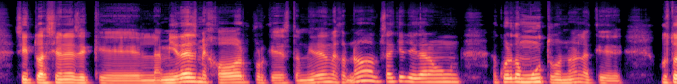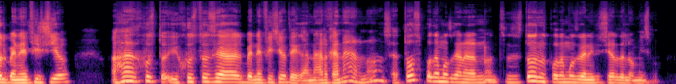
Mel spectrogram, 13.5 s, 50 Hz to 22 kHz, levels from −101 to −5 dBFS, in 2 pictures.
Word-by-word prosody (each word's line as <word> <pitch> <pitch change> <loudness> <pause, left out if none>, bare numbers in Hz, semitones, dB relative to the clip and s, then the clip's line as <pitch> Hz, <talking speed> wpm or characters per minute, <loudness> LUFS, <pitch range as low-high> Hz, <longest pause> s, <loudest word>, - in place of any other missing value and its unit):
situaciones 140 +1 +2
de 130 0 0
que 115 -2 -4
la 120 +1 -3
mi 135 +1 +4
idea 175 +6 +7
es 190 - +6
mejor 150 -2 0
porque 125 -4 -7
esto, 120 -1 -10
la 120 - -4
mi 130 - -1
idea 165 +3 0
es 175 - -2
mejor. 155 -2 -5
No, 220 +4 0
pues, 190 -3 -8
hay 180 - -2
que 200 - -2
llegar 170 -3 0
a 170 - -1
un 170 0 -3 0.3
acuerdo 170 +4 +1
mutuo, 160 -5 +1
¿no? 135 +2 -1
En 160 - -5
la 140 -4 -6
que 115 -3 -6 0.4
justo 145 +1 +1
el 155 - +5
beneficio, 150 +5 +2 0.4
ajá, 210 0 +3
justo 205 -1 -2
y - - -1
justo 180 +4 -1
sea 170 -2 +5
el 155 - 0
beneficio 145 +1 0
de 130 -3 +1
ganar-ganar, 130 - -1
¿no? 190 +11 -5
O - - -5
sea, - - -10
todos 240 +3 0
podemos 185 -5 +1
ganar, 145 -3 +1
¿no? 140 - -3
Entonces, 145 - -9
todos 210 +3 +4
nos 180 -2 0
podemos 155 -2 0
beneficiar 140 0 +1
de 125 - 0
lo 120 -1 -3
mismo. 120 -1 -7
150 Hz, 245 wpm, -22 LUFS, 130-170 Hz, 0.4 s, idea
